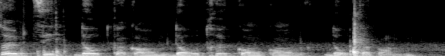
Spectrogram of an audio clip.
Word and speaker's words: concombre: Et vous avez le cocombe.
